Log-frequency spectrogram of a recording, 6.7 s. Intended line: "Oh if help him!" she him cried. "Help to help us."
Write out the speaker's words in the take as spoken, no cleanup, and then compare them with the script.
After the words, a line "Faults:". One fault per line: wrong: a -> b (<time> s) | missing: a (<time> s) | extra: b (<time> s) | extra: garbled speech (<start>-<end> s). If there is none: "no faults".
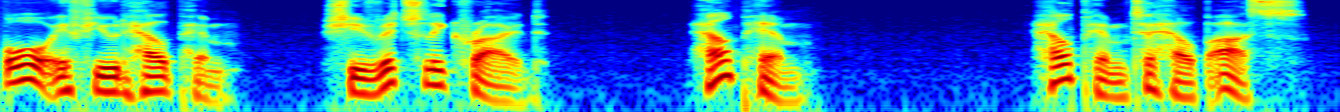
"Oh if you'd help him!" she richly cried. "Help him?" "Help him to help us."
Faults:
extra: you'd (0.5 s)
wrong: him -> richly (1.8 s)
extra: him Help him (3.8 s)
